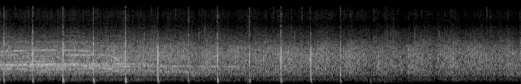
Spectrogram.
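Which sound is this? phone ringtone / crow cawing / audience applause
audience applause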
